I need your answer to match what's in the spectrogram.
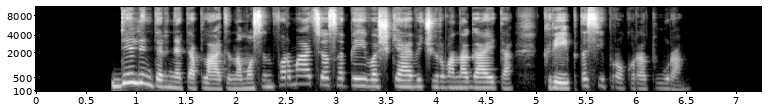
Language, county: Lithuanian, Kaunas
